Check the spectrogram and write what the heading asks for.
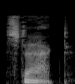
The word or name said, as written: stacked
